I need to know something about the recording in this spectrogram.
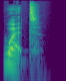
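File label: "wet" English word; oxford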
